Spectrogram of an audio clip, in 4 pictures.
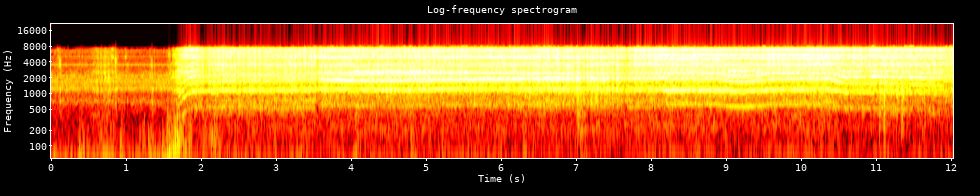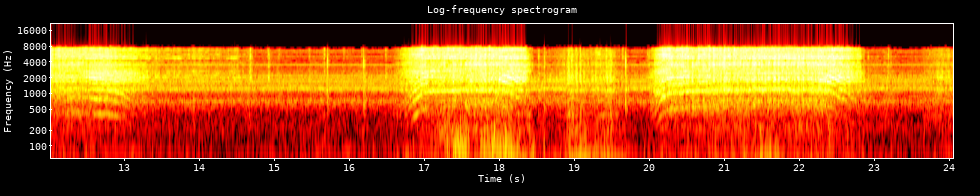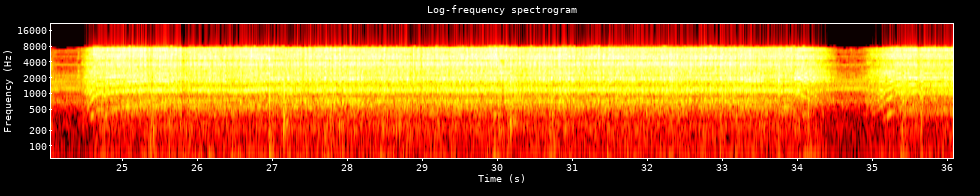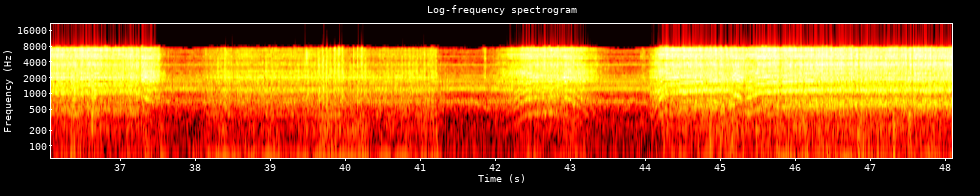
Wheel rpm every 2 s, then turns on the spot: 20, 150, 160, 170, 160, 140, 80, 10, 70, 40, 130, 50, 90, 160, 160, 160, 160, 70, 90, 20, 20, 40, 120, 160.
18-20 38-42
